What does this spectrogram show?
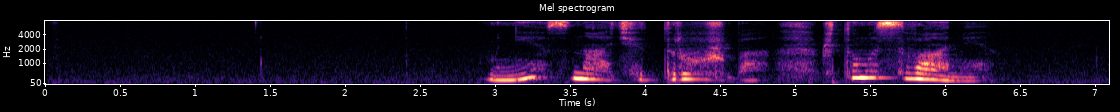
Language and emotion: Russian, positive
